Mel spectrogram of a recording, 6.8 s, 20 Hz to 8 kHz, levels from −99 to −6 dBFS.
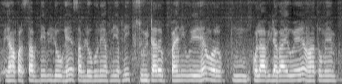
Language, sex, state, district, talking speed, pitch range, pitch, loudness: Hindi, male, Chhattisgarh, Bilaspur, 210 wpm, 165-175 Hz, 170 Hz, -19 LUFS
